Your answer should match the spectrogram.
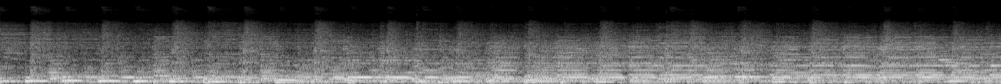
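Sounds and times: bass line: 0.0s - 10.0s
drums: 0.0s - 10.0s
electric guitar: 0.0s - 10.0s.

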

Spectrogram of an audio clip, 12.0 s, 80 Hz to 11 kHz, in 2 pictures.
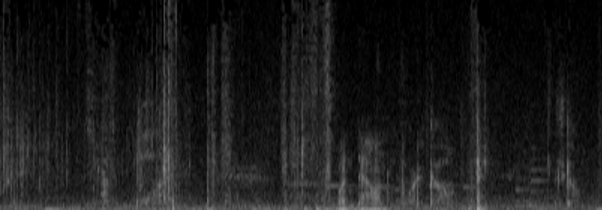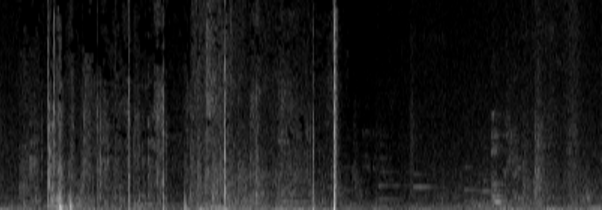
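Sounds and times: background music: 0.0s - 12.0s
man whispering: 5.6s - 5.9s.

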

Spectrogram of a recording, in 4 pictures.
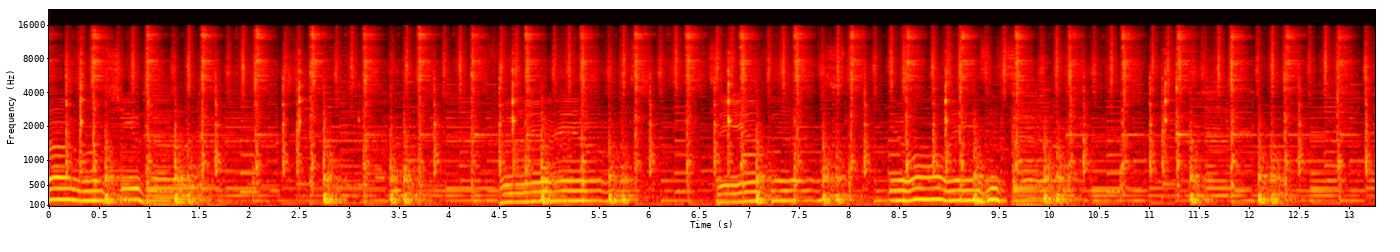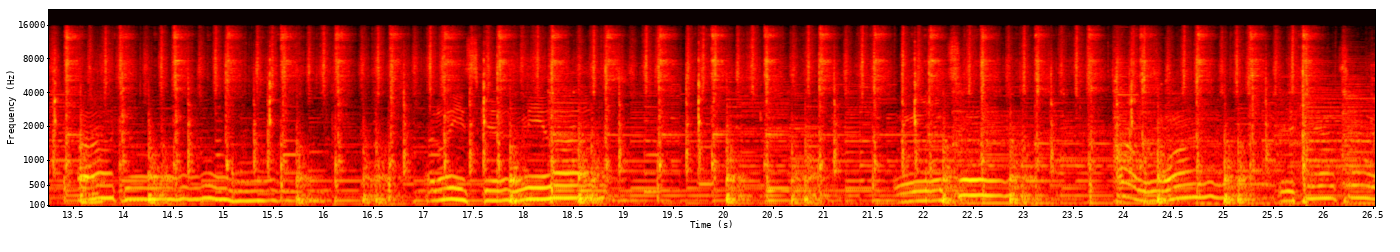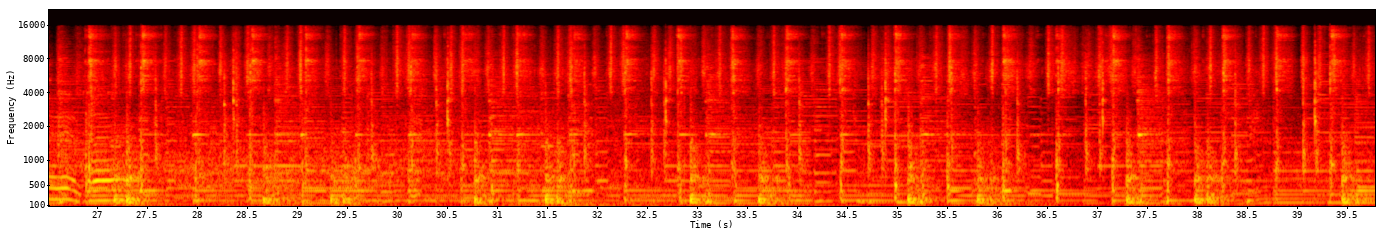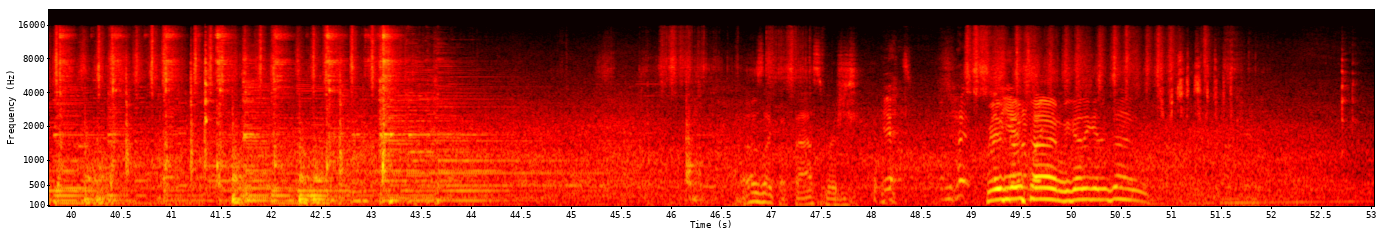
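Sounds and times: drums and shaker: 0.0s - 43.7s, 45.7s - 47.5s, 48.7s - 51.8s
acoustic guitar strummed fast: 0.0s - 45.2s, 48.9s - 51.8s.

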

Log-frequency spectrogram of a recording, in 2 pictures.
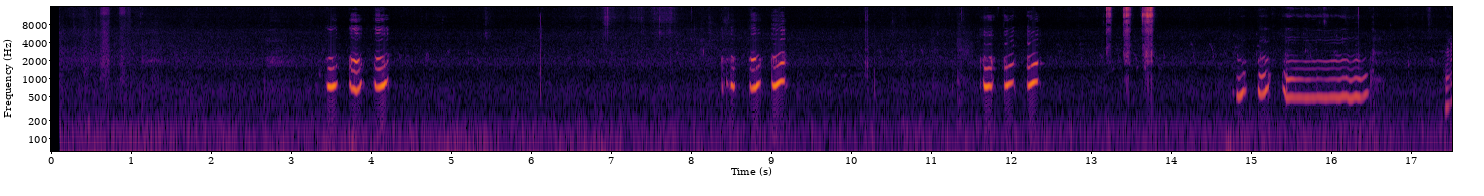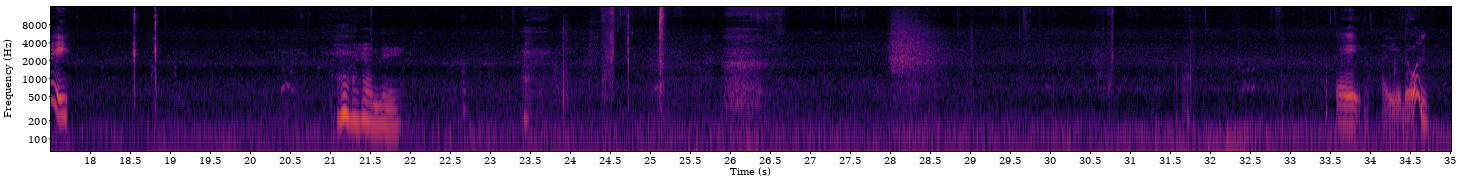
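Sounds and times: turkeys calling: 2.1s - 6.6s, 7.6s - 21.1s, 22.1s - 24.0s, 28.6s - 33.6s.

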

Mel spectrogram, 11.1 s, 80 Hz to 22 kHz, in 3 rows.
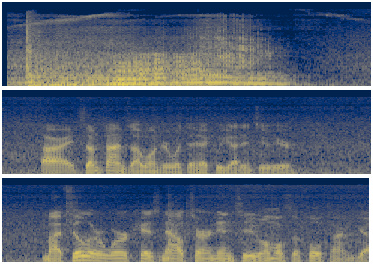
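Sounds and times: engine-like tone rising and falling: 0.0s - 3.2s
sharp hit: 0.0s - 3.2s.

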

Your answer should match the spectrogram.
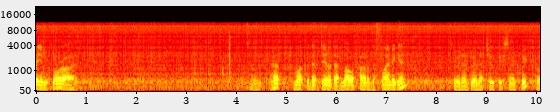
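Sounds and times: bunsen burner flame rushing: 0.0s - 10.0s.

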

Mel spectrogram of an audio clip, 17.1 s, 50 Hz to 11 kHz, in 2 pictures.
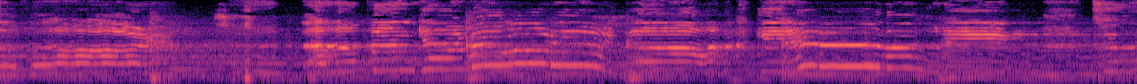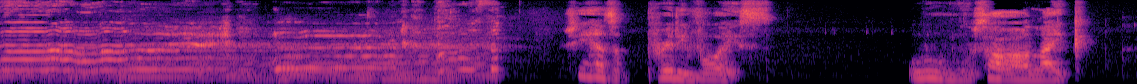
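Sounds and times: woman singing ballad: 0.0s - 12.4s.

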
